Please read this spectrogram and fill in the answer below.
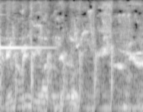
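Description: White-rumped shama (murai batu) in full song: a rapid run of varied whistles, pitch glides and short sharp notes, opening with one held high whistle.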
